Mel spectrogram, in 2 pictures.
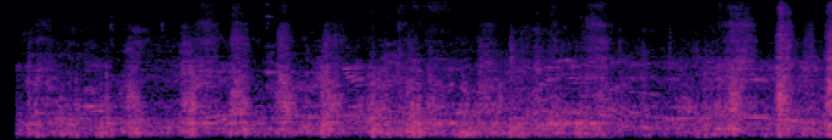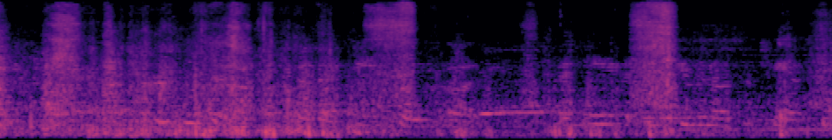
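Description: A pug nosing and digging into pillows and bedding: rustling fabric mixed with the dog's sniffing and snuffling breaths, with two short louder rustles near the end.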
